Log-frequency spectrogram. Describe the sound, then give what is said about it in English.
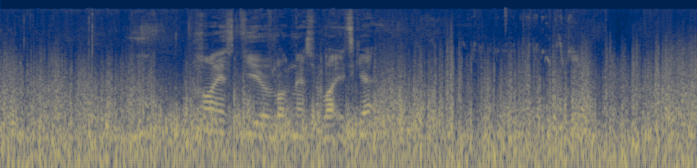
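Strong wind buffets the microphone in a constant, heavy roar at a railing at the top of a castle, with a person speaking briefly over the gusty rumble. “Oh, very windy.”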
